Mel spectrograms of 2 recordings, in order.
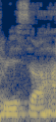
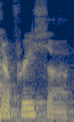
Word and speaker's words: Kaprizov: I They mean, but got a guy hire extra security now just to keep an eye on how do you pronounce his name? Kaprizov. Kaprizov.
